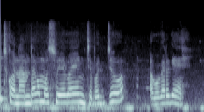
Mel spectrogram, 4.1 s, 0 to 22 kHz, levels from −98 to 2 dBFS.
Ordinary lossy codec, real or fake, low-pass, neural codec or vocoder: none; real; 10.8 kHz; none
